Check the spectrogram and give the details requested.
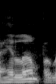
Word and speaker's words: relâmpago: tônica da palavra relâmpago então vejam que a palavra relâmpago a cab tônica ela não é a última veja aqui ela não é a última que é o g ela não é a penúltima que é o pa ela é a anti penúltima quando sílaba tônica é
